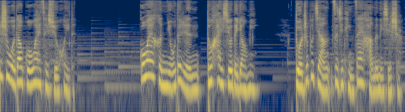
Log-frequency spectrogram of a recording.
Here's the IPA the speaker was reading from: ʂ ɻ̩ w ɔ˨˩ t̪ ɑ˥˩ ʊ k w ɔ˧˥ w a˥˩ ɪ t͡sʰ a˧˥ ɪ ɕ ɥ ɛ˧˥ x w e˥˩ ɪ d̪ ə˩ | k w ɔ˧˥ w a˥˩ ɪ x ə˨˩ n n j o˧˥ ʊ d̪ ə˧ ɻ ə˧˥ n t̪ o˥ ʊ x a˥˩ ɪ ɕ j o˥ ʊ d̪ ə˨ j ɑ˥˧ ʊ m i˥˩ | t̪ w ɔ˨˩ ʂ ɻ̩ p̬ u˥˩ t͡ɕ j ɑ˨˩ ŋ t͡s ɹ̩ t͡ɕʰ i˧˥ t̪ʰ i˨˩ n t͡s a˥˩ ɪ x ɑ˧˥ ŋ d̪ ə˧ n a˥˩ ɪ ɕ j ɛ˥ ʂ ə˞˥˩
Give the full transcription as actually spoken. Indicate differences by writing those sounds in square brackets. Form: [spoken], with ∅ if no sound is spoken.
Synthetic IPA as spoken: ʂ ɻ̩ w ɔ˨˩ t̪ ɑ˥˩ ʊ k w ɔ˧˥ w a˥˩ ɪ t͡sʰ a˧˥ ɪ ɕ ɥ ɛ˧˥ x w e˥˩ ɪ d̪ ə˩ | k w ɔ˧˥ w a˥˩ ɪ x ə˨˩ n n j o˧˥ ʊ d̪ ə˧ ɻ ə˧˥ n t̪ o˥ ʊ x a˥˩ ɪ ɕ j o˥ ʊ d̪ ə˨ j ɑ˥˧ ʊ m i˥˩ | t̪ w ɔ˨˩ [ʈ͡ʂ] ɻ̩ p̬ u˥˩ t͡ɕ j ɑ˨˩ ŋ t͡s ɹ̩ [t͡ɕ] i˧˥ t̪ʰ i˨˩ [ŋ] t͡s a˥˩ ɪ x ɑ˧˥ ŋ d̪ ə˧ n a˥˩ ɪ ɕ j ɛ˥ ʂ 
